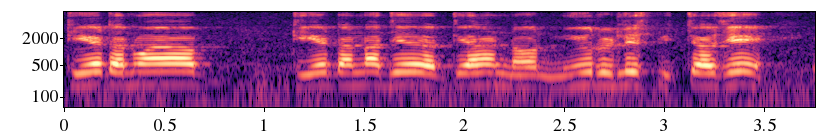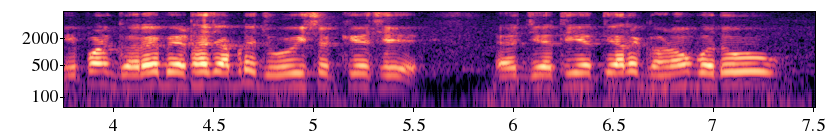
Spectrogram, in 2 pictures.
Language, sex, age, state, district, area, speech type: Gujarati, male, 45-60, Gujarat, Kheda, rural, spontaneous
